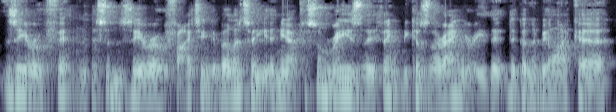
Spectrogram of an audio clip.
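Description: Man in his sixties, guest on a podcast, casual and halting, mid-pitched voice. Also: fairly even intonation, low-quality recording. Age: 60s. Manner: halting, many repeated starts. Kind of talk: casual conversation.

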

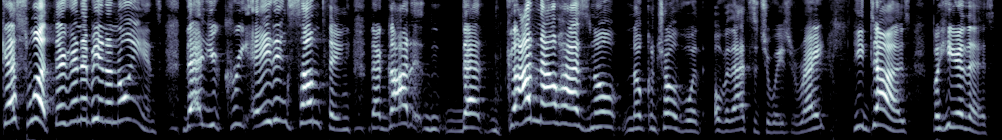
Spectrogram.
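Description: Speaking in a high, lively voice at normal speed and with few pauses, a young woman preaches informally to other mothers. She alternates quiet, reflective testimony with loud calls to action, leaning on repeated rhetorical questions and fervent appeals.

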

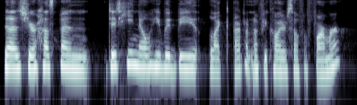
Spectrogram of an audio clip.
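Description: A woman's voice: mid-range voice, fairly even intonation, moderate pace, dark tone. A woman in her seventies hosting a faith podcast, speaking in an encouraging way and laughing along with her guest. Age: 70s. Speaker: podcast host.

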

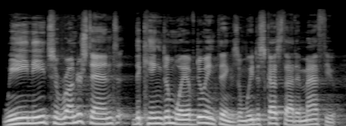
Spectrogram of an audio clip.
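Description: A man's voice: fairly high pitch, normal speed, dark tone. A man preaching an evening sermon as associate pastor, leading call-and-response with the congregation, his voice echoing as if in a cave. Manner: call-and-response preaching, has the crowd repeat after him. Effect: cave-like echo. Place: church hall, evening service. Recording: echoey church hall, cave-like reverb.

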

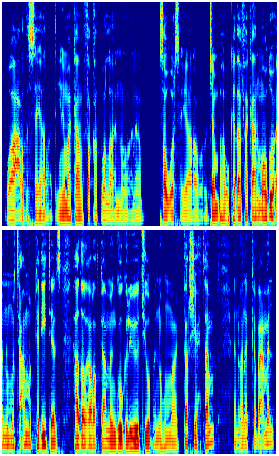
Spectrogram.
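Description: A man with a Levantine accent chatting casually as a co-host, halting and grateful in manner. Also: on the low side, fairly even intonation, creaky, a little mellow, clear, resonant tone, no echo, clean studio sound. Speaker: car content creator and show co-host. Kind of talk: casual podcast chat.

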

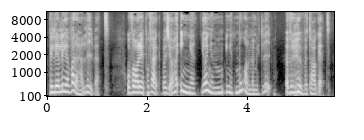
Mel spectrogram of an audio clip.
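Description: A woman telling her personal story in an interview, earnest and reflective, pausing often with fillers. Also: fairly high pitch, expressive, dark tone, breathy edge, no room sound, studio quality. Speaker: interview guest sharing testimony. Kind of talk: personal testimony in conversation.

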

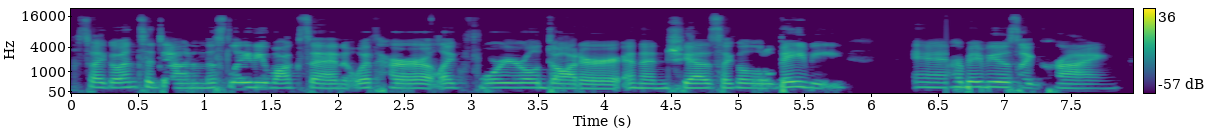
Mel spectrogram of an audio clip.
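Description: A woman's voice: on the low side, flat delivery, normal speed, clear, resonant tone, rough recording. A young woman in her twenties, co-hosting a podcast, telling a funny story in casual chat with lots of laughter and filler words. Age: 20s. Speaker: podcast co-host.

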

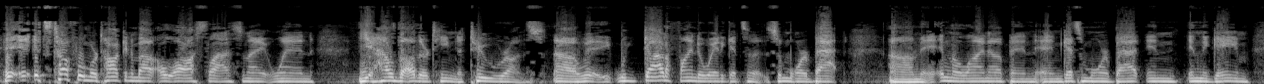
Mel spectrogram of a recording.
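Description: A man co-hosting a casual sports radio show, halting and repeating words as he talks. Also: medium pitch, no room sound, poor audio.

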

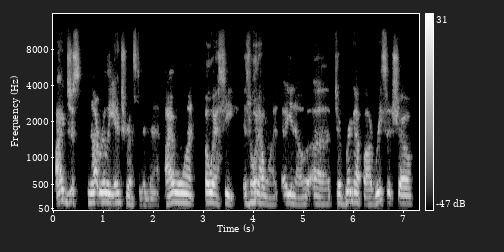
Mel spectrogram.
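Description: A middle-aged man co-hosts a tabletop game podcast in a loose, meandering way, full of fillers and self-deprecating asides. His voice is breathy and husky, pitched a little high for a man. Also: moderate pace, few pauses, warm tone, low-quality recording. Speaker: podcast co-host. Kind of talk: casual chat.

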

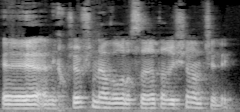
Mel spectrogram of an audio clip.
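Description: A man's voice: mid-range voice, fairly even intonation, roomy sound. A man co-hosting a podcast, chatting casually about films with wry, playful banter. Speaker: podcast co-host.

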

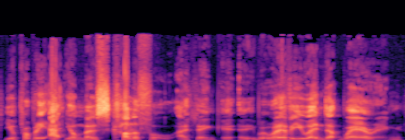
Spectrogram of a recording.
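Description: A man's voice: on the high side, sing-song, fairly quick, a bit bright. A man hosting a podcast as a drag performer, with a camp, theatrical way of talking. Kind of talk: theatrical show introduction and casual chat.

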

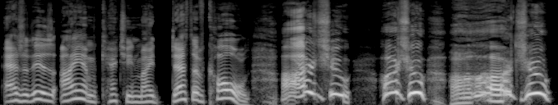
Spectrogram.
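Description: A man voicing a cheerful, bossy snowman with a cold, in a raised voice with drawn-out words and loud sneezing fits. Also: sits high, clear, resonant tone, no echo, studio quality, voice pushed up. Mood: complaining.

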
